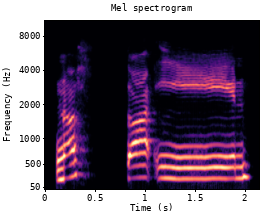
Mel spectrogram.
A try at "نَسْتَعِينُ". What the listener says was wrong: இப்பதான் சொன்ன 4 5 6 அளவுக்கு நிட்டு நம்ம திரும்பி நஸ்தஈன் என்ன சரியாது. எத்தனை செகண்ட் விடணும்?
